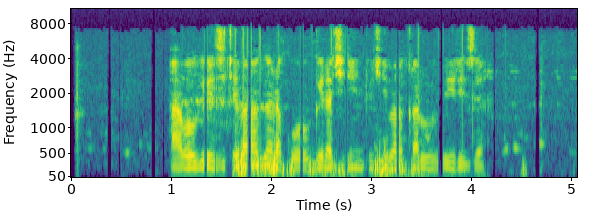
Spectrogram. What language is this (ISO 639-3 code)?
lug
